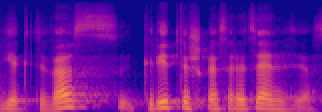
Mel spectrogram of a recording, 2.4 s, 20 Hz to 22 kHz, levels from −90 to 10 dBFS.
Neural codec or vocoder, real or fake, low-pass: autoencoder, 48 kHz, 32 numbers a frame, DAC-VAE, trained on Japanese speech; fake; 19.8 kHz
